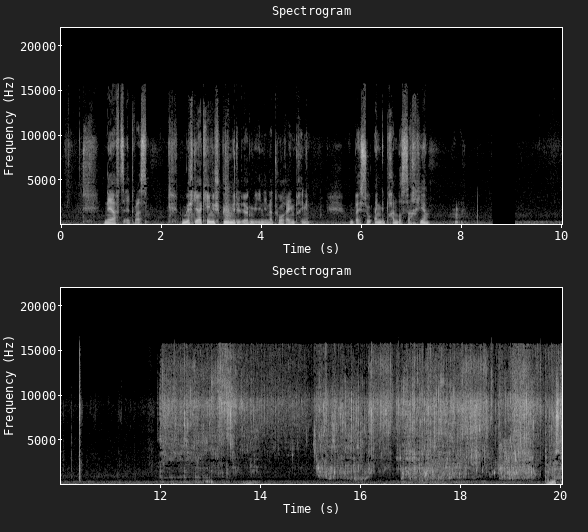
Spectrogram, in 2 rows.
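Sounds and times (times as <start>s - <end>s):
water pouring into a metal pan: 12.0s - 20.0s.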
